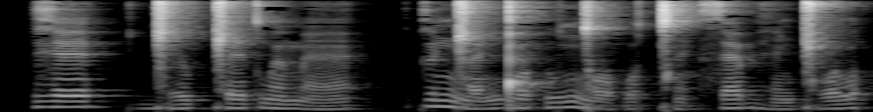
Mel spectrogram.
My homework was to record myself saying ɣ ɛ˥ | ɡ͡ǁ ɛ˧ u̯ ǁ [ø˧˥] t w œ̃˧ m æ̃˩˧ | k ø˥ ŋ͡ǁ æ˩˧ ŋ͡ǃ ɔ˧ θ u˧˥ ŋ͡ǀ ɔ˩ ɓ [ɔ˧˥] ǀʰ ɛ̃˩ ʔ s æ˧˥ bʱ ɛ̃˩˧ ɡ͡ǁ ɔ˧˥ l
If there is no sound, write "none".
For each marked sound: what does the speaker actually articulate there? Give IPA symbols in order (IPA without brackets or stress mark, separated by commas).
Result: ɛ˧˥, ɔ˩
